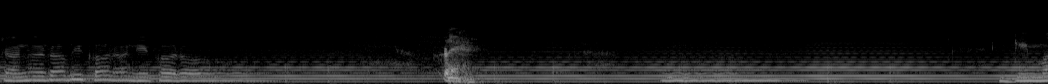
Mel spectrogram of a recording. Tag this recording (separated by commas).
Music, Male singing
